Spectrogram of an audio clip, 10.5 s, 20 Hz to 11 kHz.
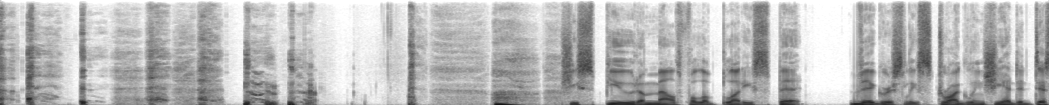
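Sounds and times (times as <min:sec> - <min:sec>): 
person coughing hard: 0:00.0 - 0:03.3, 0:04.1 - 0:04.4
person gasping for breath: 0:01.0 - 0:02.3, 0:04.0 - 0:05.6
speech: 0:05.7 - 0:10.4.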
